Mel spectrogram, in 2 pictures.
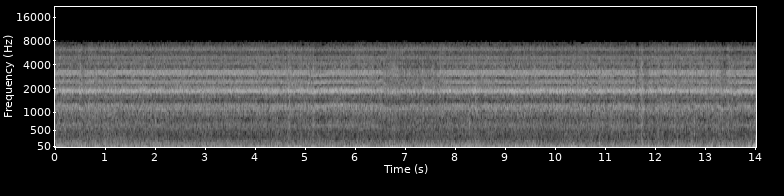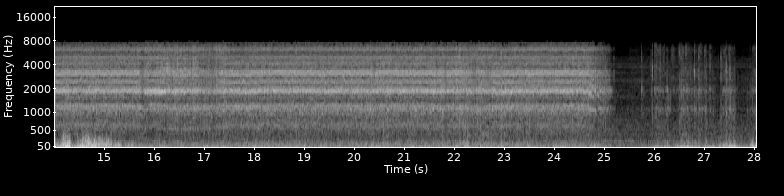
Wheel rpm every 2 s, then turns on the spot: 160, 160, 160, 160, 160, 160, 160, 160, 160, 160, 160, 160, 80, 20.
26-28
